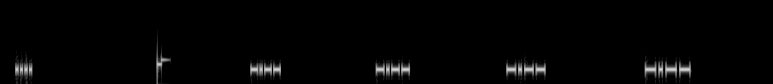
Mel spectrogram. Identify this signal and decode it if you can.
Morse code, heard as a keyed tone, about 44 wpm, 700 Hz. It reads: H Y Y Y Y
